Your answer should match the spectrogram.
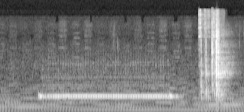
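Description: Telephone ringback tone: one steady tone of about a second and a half as the line rings before the call is answered, over a low, steady background music bed.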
